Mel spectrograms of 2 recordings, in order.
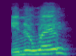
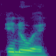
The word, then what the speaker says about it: Inoue: Inoue. That's the correct pronunciation. Okay. Oh well, I apologize because I've been off. I've been calling him Inoue.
